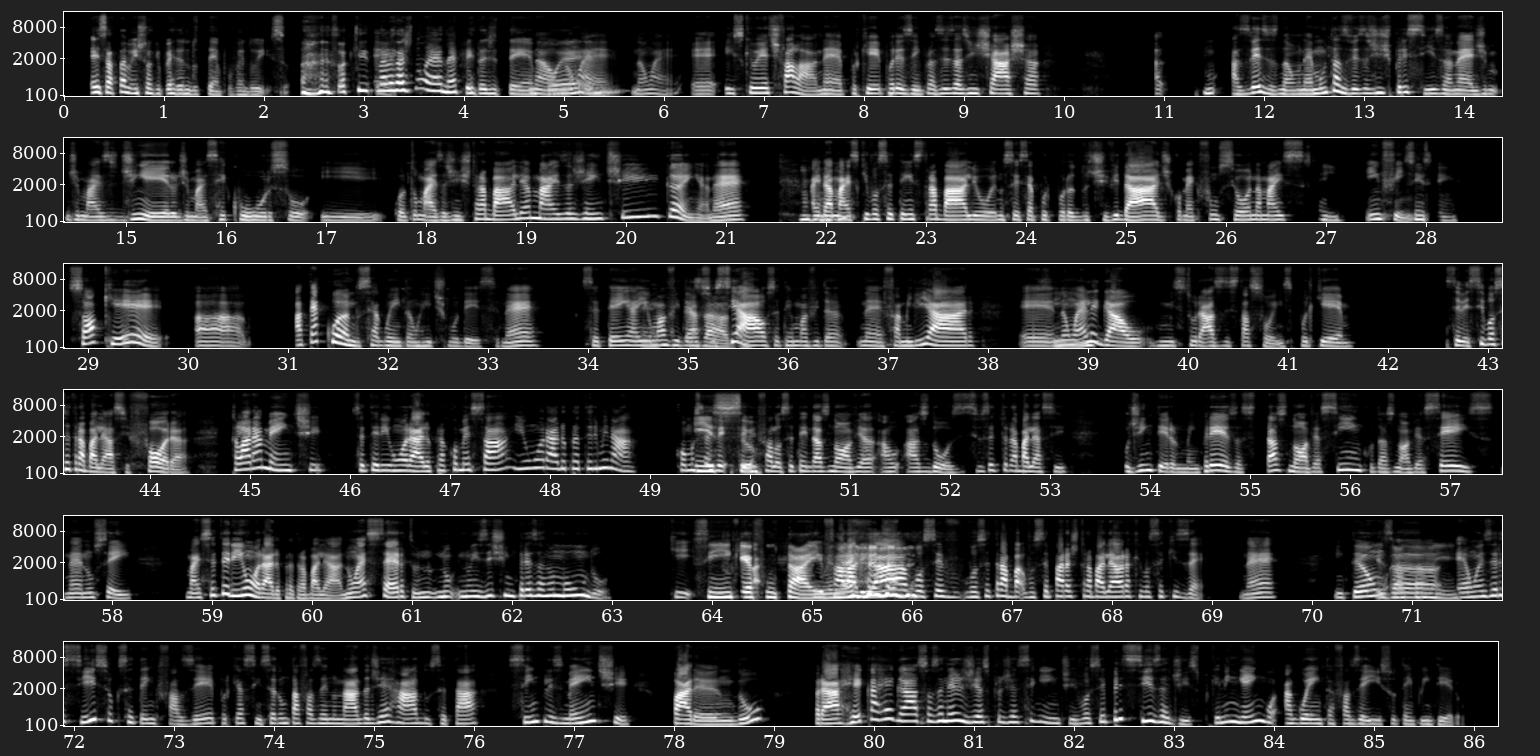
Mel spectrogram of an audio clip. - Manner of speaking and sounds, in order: tongue click; chuckle; other background noise; tapping; in English: "full time"; laugh
- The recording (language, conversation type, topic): Portuguese, advice, Como posso criar uma rotina diária de descanso sem sentir culpa?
